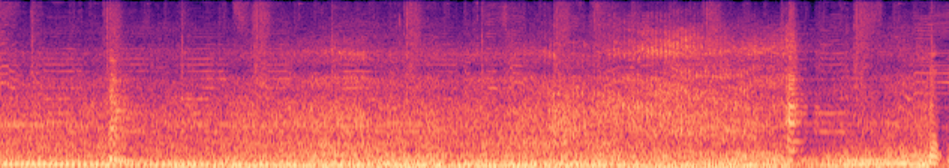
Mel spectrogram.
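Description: Motorcycle riding along a highway: steady engine rumble mixed with wind rushing over the on-board camera's microphone, with a couple of brief knocks.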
